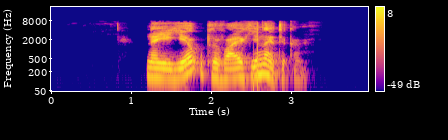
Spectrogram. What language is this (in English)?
Belarusian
